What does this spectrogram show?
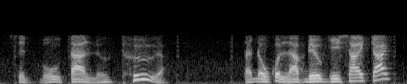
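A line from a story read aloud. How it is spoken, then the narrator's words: Scornful sneer. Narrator (Vietnamese): Công Tôn Chỉ cười khẩy, y nói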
